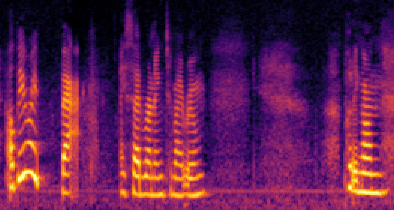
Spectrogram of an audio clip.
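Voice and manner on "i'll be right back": much higher, louder urgent call. A narrator's reading. Girl rushing off to find the killer, urgent. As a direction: blurt it while rushing off. Hurried exclamation.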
